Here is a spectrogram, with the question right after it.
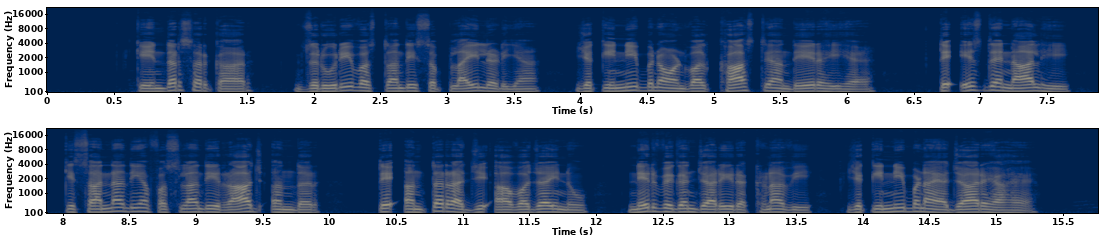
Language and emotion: Punjabi, neutral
